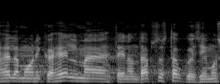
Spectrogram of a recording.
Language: Estonian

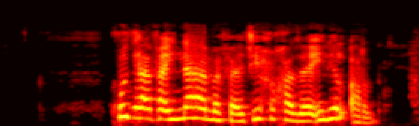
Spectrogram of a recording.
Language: Arabic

